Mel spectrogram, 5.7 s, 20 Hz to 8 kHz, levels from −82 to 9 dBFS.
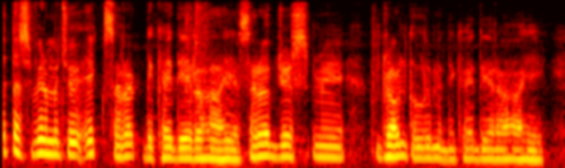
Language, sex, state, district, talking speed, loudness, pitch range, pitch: Hindi, male, Arunachal Pradesh, Longding, 200 wpm, -19 LUFS, 130-165 Hz, 145 Hz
